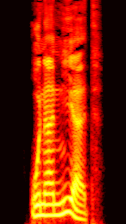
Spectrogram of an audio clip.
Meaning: 1. past participle of onanieren 2. inflection of onanieren: third-person singular present 3. inflection of onanieren: second-person plural present 4. inflection of onanieren: plural imperative
- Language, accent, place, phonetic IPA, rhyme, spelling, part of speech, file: German, Germany, Berlin, [onaˈniːɐ̯t], -iːɐ̯t, onaniert, verb, De-onaniert.ogg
